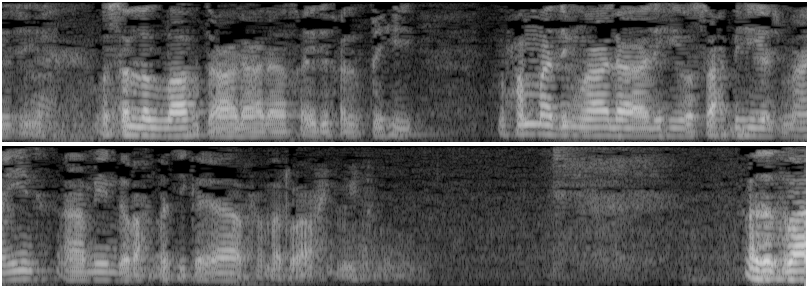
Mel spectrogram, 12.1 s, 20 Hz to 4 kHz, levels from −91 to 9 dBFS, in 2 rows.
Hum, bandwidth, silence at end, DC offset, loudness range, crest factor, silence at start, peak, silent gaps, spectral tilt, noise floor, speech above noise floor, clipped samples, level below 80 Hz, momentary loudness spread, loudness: none; 4 kHz; 0 s; under 0.1%; 10 LU; 22 dB; 0 s; -2 dBFS; none; -10.5 dB/octave; -53 dBFS; 31 dB; under 0.1%; -64 dBFS; 21 LU; -24 LUFS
